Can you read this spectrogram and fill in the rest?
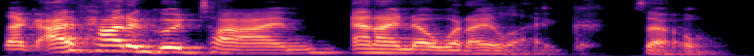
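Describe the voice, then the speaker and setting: Chatty thirty-year-old woman, medium pitch. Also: expressive, normal speed, sharp tone. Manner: candid, colloquial, frequent "like". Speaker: podcast guest. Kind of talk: casual chat.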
